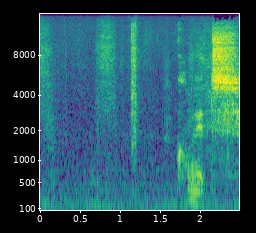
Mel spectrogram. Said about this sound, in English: Let me see a piece of paper because I'm about to draw a diagram.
